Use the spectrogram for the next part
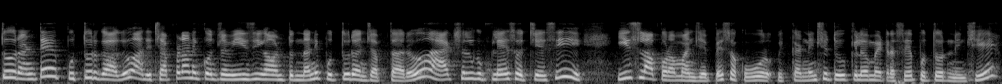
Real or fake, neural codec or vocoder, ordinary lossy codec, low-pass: real; none; none; 7.2 kHz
